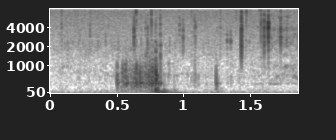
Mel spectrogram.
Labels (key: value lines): label: biophony, low growl
recorder: SoundTrap 300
